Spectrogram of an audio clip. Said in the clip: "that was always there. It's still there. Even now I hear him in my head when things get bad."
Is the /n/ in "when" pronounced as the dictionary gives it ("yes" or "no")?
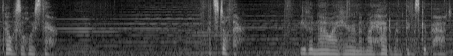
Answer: yes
